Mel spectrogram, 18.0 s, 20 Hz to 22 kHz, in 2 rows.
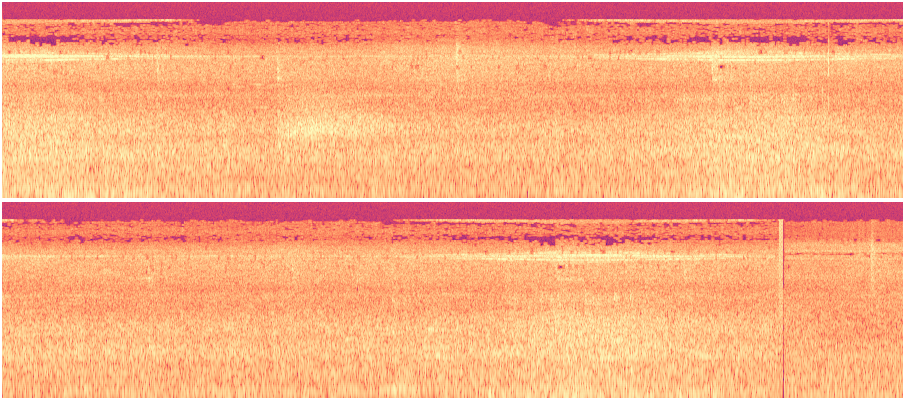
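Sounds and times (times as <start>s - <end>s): faint high machine whine: 0.0s - 18.0s
low mechanical rumble: 0.0s - 18.0s.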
